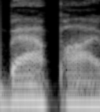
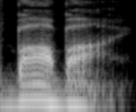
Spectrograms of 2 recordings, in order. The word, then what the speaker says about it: 밥이: Instead of saying bapai with a hard stop, Koreans slide the B over into the second syllable, and it comes out as babai.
